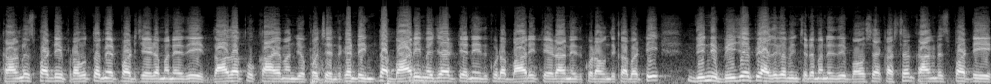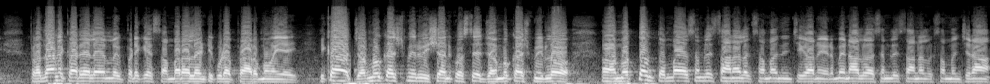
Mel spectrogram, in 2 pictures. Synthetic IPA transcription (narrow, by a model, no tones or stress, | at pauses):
kaːŋɡɾespaːɾʈ̬iːpɾɐbʱut̪ʋɐmeːɾpaːʈ̬ut͡ʃɛːjɐɽɐmɐne̞ːd̪id̪aːd̪aːpukaːjɐmɐnit͡ʃɛpːot͡ʃːuend̪ukɐɳʈeːint̪ɐbʱaːɾiːmɛd͡ʒaːɾiʈiːɐne̞ːd̪ikuːɽaːbʱaːɾiːt̪ɛːɽaːɐneːd̪ikuːɽaːund̪ikaːbɐʈːi | d̪iːnːibiːd͡ʒe̞ːpiːɐd̪iɡɐmiɲt͡ʃɐɽɐmɐneːd̪ibʱɐʋuʂaːkɐʂʈɐmkaːŋɡɾe̞ːspaːɾʈiː | pɾɐd̪ʱaːnɐkaːɾjaːlɐjɐmlo̞ːipːɐʈike̞ːsɐmbɐɾaːlɐɳʈikuːɽaːpɾaːɾɐmbʱɐmɐjːaːji | ikɐd͡ʒɐmːuːkaːʂmiːɾʋiʂɐjaːnikiʋɐst̪e̞ːd͡ʒɐmːuːkaːʂmiːɾlo̞ːmɔt̪ːɐmt̪ombɐjɐsembliːst̪ʰaːnaːlɐku̥sɐmbɐnd̪iɲt͡ʃiɡaːnuɛnɐʋɐjnaːluɡuɐsembliːst̪ʰaːnaːlɐkusɐmbɐniɲt͡ʃinɐ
